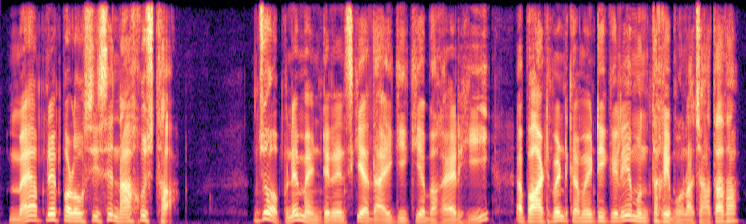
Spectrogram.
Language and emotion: Urdu, disgusted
